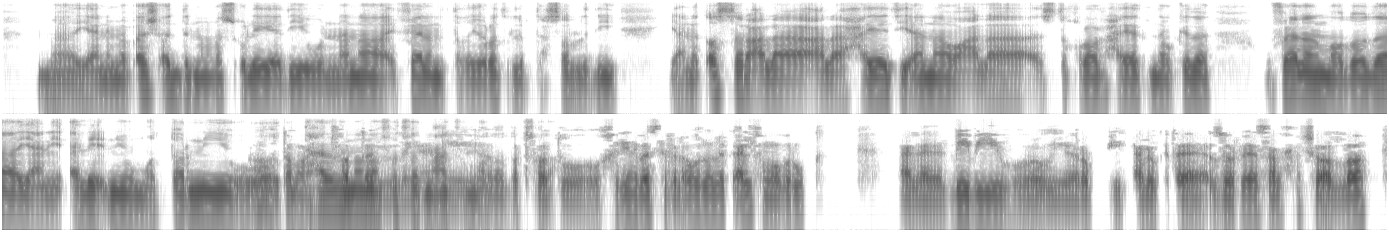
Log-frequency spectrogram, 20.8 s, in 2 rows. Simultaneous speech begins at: 12 s

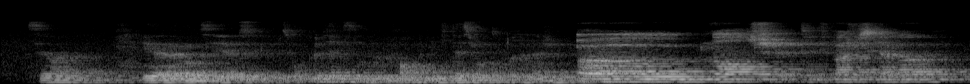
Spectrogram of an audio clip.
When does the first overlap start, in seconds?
none

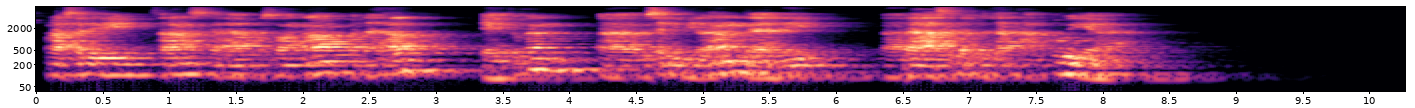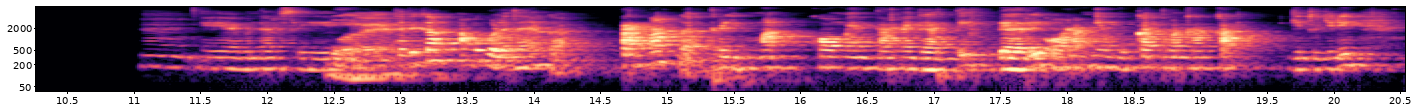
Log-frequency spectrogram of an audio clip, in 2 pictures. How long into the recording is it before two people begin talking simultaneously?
none

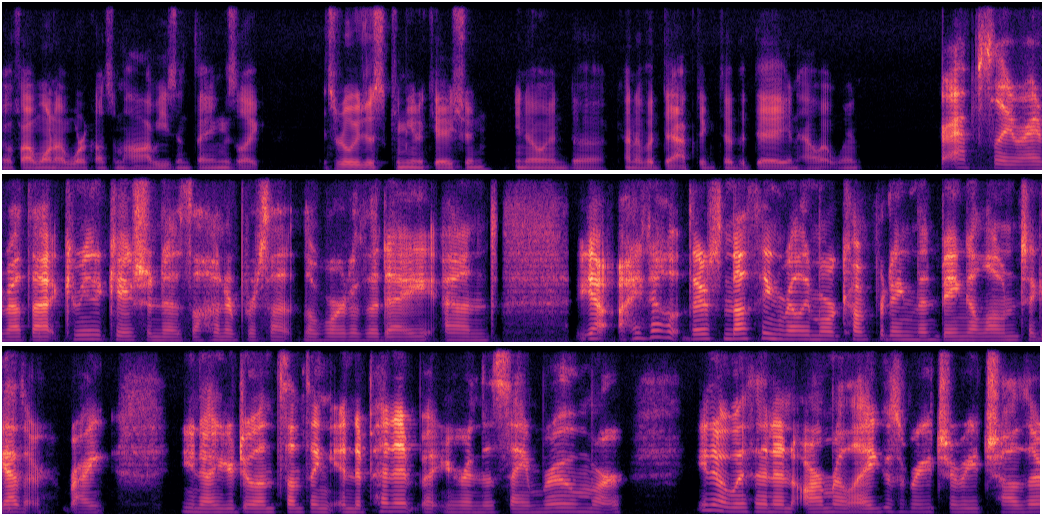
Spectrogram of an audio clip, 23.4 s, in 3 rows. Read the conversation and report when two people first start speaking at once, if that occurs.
none

